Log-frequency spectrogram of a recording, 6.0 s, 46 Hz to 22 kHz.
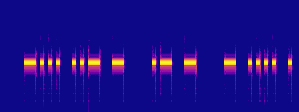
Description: Morse code, heard as a keyed tone, about 15 wpm, 700 Hz. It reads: BUT AT THE
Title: Sets of 5 Words Encore2 15wpm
